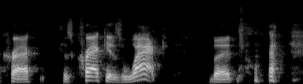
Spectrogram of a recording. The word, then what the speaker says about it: craic: Crack is spelled CRAIC, not the bad crack, because crack is whack.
